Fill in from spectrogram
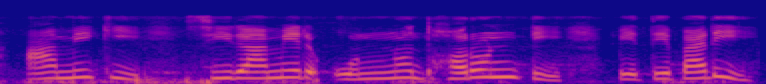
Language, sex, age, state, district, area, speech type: Bengali, female, 18-30, West Bengal, Jhargram, rural, read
